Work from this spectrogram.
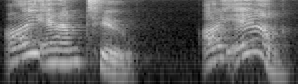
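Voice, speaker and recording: A woman's voice: sits high, huge pitch swings, drawn-out words, a little hiss or hum, pitched above the performer's own voice, heavily acted. A woman voicing a wistful young boy in a picture book, simple and earnest. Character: thoughtful, wistful young boy narrator missing his grandpa. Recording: roomy, echoing indoor sound.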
